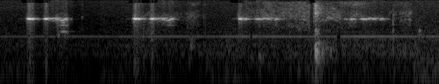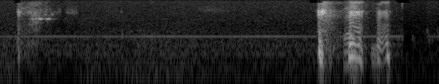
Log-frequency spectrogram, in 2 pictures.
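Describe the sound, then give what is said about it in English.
A liquid level indicator hung over the top of a cup beeps repeatedly as the drink reaches the top, short high-pitched tones in uneven bursts over a faint steady hum, followed near the end by a couple of brief rustling noises. “But what my device does is goes, hear the beep? Yeah. That is what they call a liquid level indicator.”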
